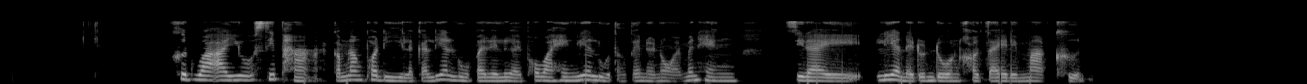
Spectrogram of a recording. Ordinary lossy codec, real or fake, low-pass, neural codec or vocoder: none; real; none; none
